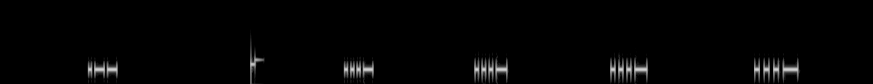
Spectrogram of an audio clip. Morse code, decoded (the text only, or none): W VVVV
